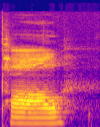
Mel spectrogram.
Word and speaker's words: Paul: For the we mostly have A when it's with an L, except for Paul, the name, and Paul, like a pall fell over them, have the same spelling. Not the same spelling, the same pronunciation.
